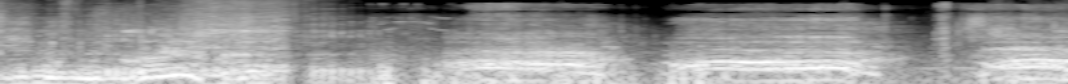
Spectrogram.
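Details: Grizzly bear roaring in loud, rough bursts, three long harmonic roars of about a second and a half each, separated by short pauses, with deep rumbling undertones.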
